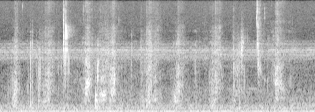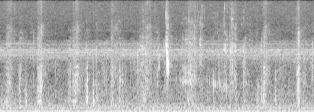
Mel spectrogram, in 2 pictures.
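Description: Close-up chewing and crunching of spicy stir-fried chicken giblets with basil and rice, a scatter of small sharp clicks from the bites.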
